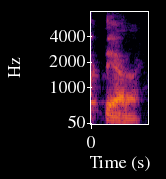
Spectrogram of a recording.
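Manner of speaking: "tera" with a light tapped single R. Shown as a demonstration. Teacher demonstrating how "tera" sounds with one R. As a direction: tap the R in "tera" once. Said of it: "se fosse um Rzó".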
